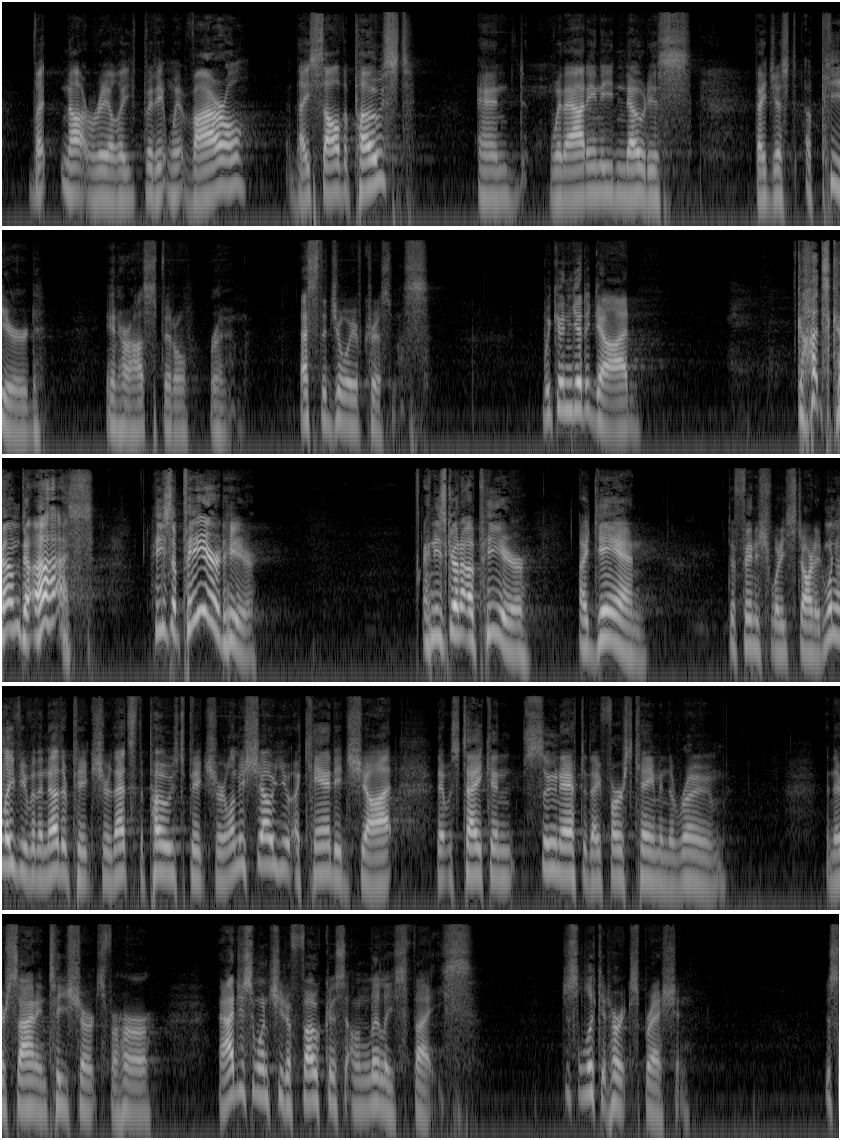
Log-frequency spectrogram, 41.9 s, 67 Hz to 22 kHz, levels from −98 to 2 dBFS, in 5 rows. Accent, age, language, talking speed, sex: American, 40-59, English, 145 wpm, male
